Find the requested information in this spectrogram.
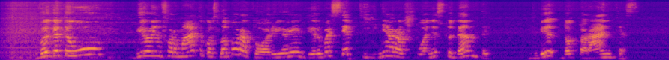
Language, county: Lithuanian, Klaipėda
